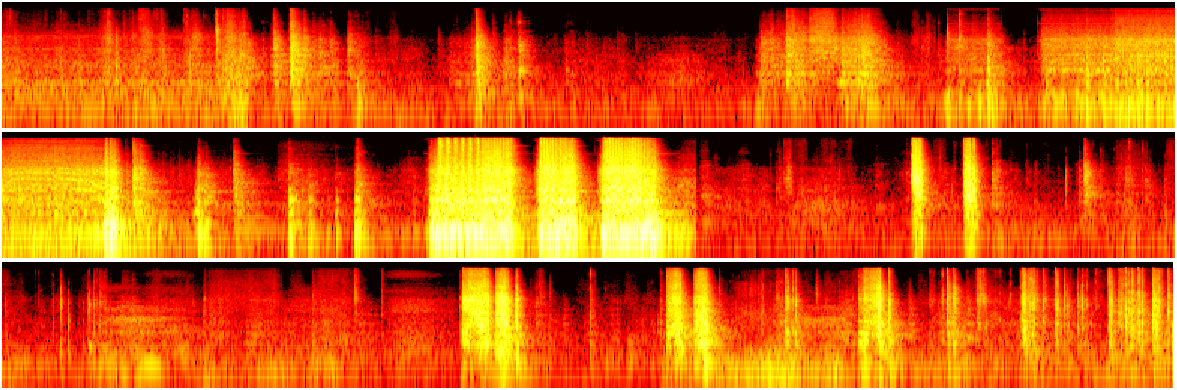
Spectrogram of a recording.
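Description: Rigid metal dryer vent duct rattling and scraping as an elbow is twisted into place, then a cordless drill driving screws in three short, loud bursts about halfway through. Near the end, short crackling pulls of foil tape coming off the roll as the duct joint is sealed.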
